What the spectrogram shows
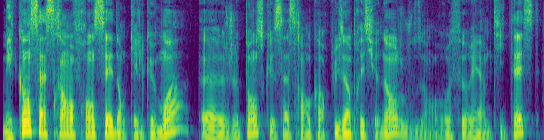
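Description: A man's voice: low voice, sing-song, fast talker, darkish tone, slightly rough, dry recording, studio quality. A man hosting a casual tech podcast, chatting as he explains and demonstrates tools live. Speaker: podcast host.

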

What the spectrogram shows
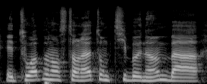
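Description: A woman's voice: medium pitch, fairly even intonation, fast. A woman co-hosting a casual gaming chat, enthusiastic and chatty. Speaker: co-host.

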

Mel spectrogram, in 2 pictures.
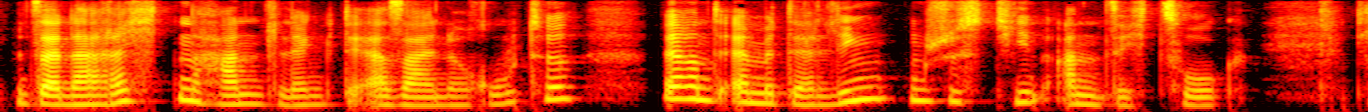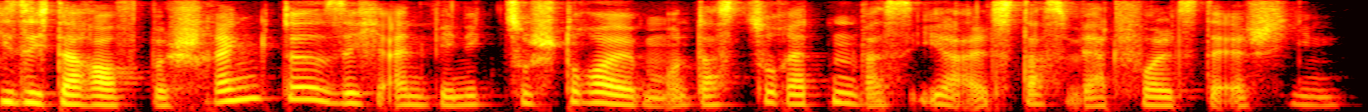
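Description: A woman reads a novel aloud as an audiobook narrator, keeping a calm, even tone. Her pitch sits in a typical middle range, and the delivery is steady, scripted narration. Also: normal speed.

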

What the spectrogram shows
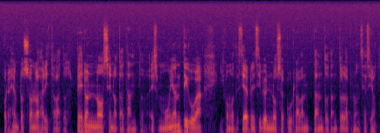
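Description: A man's voice: deep voice, a little mellow. A man hosting a casual podcast lesson, chatty and informal, laughing often. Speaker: host teaching English.

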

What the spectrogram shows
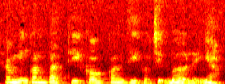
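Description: A mother patiently teaching her child letters and tone marks at home, slowly drawing out the spelling and praising often. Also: mid-range voice, fairly even intonation, mellow. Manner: patient, encouraging, drawn-out spelling. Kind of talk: home reading lesson for a child. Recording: echoey room, faint background music.

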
